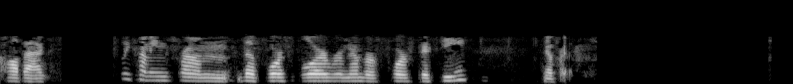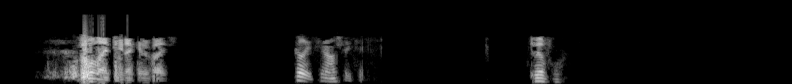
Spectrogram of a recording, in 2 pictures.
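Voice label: Scottsdale PD North Dispatch; Nth Dispatch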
